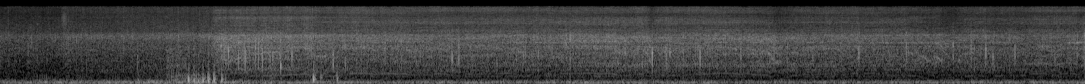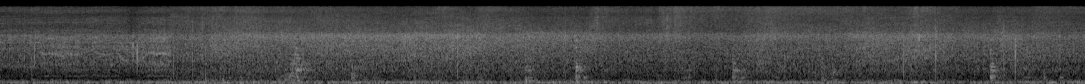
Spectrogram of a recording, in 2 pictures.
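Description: Sliced bell peppers and onions sizzling steadily in a large cast iron skillet on a wood stove. In the second half a spatula stirring the vegetables makes scattered short scrapes and taps against the pan.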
